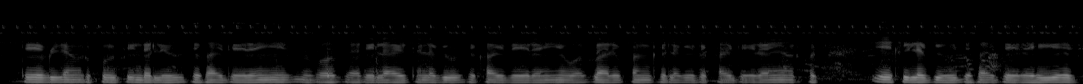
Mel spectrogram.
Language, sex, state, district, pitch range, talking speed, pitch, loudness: Hindi, male, Chhattisgarh, Korba, 100-105 Hz, 190 wpm, 105 Hz, -43 LUFS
